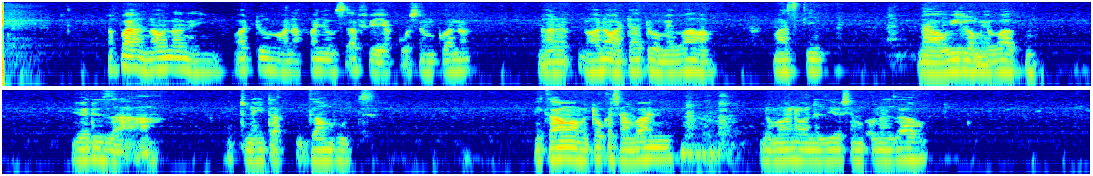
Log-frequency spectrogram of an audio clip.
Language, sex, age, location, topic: Swahili, male, 18-24, Nakuru, health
